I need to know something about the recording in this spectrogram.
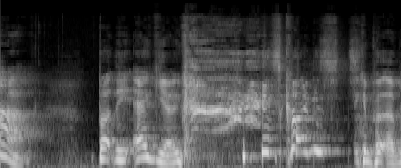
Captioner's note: laughs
